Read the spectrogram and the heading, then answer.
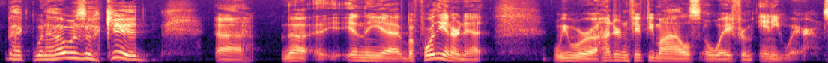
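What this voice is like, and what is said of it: Old man voice. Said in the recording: “I have to use my old man voice for this”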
